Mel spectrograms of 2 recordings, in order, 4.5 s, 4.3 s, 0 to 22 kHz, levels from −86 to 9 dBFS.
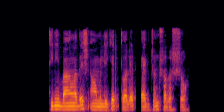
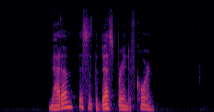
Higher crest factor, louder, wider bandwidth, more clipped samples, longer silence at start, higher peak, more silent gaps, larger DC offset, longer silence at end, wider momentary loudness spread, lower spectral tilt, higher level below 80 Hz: about the same, 18 dB vs 20 dB; first, -19 LUFS vs -35 LUFS; second, 8 kHz vs 16 kHz; neither; about the same, 1 s vs 1 s; first, -2 dBFS vs -16 dBFS; first, 2.74-2.81 s vs none; neither; second, 0.7 s vs 1.2 s; about the same, 9 LU vs 9 LU; about the same, -6 dB/octave vs -5.5 dB/octave; first, -50 dBFS vs -68 dBFS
